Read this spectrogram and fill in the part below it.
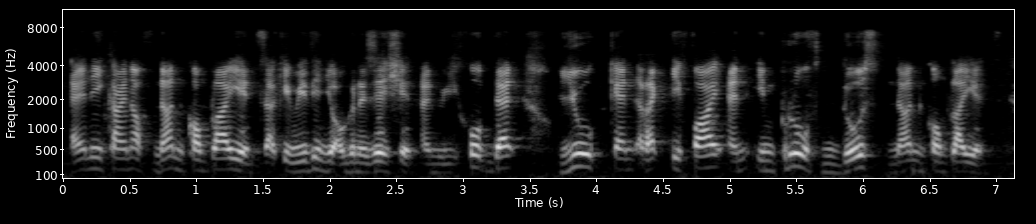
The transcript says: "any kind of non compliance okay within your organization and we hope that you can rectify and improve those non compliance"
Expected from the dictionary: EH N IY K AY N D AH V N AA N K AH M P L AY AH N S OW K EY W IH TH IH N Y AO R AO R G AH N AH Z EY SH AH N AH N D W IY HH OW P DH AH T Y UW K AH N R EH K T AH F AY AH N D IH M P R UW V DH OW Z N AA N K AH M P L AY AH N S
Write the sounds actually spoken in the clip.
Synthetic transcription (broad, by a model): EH N IY K AY N D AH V N AA N K AH M P L AY AH N S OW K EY W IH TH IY N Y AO AO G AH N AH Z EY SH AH N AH N W IY HH OW P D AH T Y UW K AH N R EH K T AH F AY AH N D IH M P R UW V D OW S N AA N K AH M P L AY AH N S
